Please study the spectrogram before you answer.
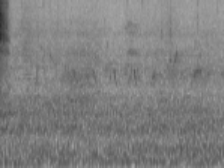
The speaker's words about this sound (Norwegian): Nå flyr det altså jagerfly rett forbi oss.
